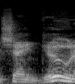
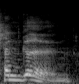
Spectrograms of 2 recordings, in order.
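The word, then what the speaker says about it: Şengün: So it's because that's how they say it in Turkish. Sengun.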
